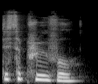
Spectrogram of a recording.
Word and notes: disapproval: British English

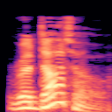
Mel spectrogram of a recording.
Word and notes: ridotto: British English

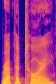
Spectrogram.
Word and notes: repertory: American English

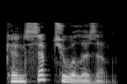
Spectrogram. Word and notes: conceptualism: British English

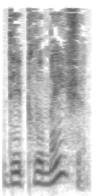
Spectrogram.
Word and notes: deplumation: British English

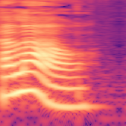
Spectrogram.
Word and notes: halal: British English

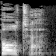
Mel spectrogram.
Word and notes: halter: British English

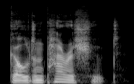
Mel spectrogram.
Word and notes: golden parachute: British English

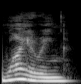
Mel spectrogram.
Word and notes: wiring: British English

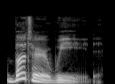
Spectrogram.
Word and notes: butterweed: British English

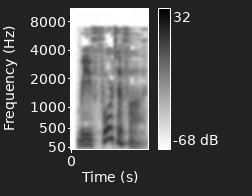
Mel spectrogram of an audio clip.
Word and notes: refortify: British English

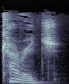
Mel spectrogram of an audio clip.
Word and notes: carriage: British English

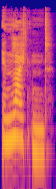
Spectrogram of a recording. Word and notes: enlightened: British English

